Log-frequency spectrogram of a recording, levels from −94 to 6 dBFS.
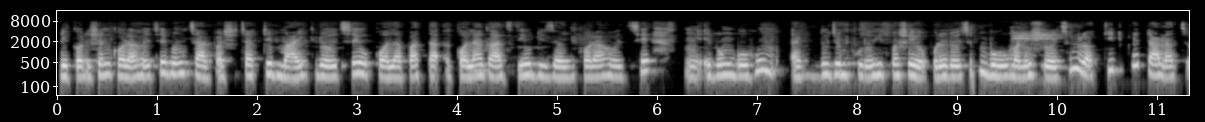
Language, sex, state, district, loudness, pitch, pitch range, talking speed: Bengali, female, West Bengal, Dakshin Dinajpur, -16 LUFS, 210 Hz, 200-235 Hz, 170 wpm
